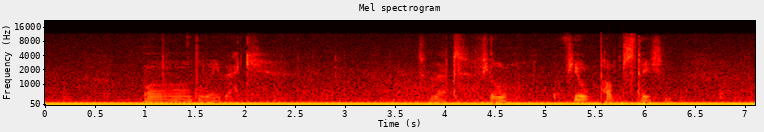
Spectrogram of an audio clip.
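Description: A young man speaks briefly and quietly into a headset microphone.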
